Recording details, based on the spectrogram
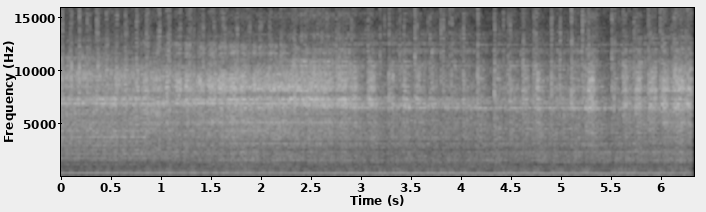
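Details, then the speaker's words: Homelite 330 two-stroke chainsaw, warm: steady, even high-pitched buzz with no stumbling or surging; running good and healthy while the owner awaits parts. "I will wait for those parts to come in from eBay now that I know I've got it running good"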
